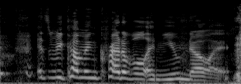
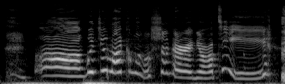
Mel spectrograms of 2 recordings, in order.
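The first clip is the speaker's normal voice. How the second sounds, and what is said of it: Old lady voice. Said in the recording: “I sound like an old lady.”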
